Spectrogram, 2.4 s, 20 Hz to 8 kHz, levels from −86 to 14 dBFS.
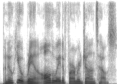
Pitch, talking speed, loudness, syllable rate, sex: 145 Hz, 230 wpm, -17 LUFS, 5.8 syllables/s, male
